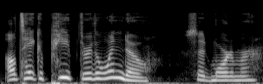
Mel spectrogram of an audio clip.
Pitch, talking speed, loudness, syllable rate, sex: 230 Hz, 205 wpm, -15 LUFS, 5.5 syllables/s, female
